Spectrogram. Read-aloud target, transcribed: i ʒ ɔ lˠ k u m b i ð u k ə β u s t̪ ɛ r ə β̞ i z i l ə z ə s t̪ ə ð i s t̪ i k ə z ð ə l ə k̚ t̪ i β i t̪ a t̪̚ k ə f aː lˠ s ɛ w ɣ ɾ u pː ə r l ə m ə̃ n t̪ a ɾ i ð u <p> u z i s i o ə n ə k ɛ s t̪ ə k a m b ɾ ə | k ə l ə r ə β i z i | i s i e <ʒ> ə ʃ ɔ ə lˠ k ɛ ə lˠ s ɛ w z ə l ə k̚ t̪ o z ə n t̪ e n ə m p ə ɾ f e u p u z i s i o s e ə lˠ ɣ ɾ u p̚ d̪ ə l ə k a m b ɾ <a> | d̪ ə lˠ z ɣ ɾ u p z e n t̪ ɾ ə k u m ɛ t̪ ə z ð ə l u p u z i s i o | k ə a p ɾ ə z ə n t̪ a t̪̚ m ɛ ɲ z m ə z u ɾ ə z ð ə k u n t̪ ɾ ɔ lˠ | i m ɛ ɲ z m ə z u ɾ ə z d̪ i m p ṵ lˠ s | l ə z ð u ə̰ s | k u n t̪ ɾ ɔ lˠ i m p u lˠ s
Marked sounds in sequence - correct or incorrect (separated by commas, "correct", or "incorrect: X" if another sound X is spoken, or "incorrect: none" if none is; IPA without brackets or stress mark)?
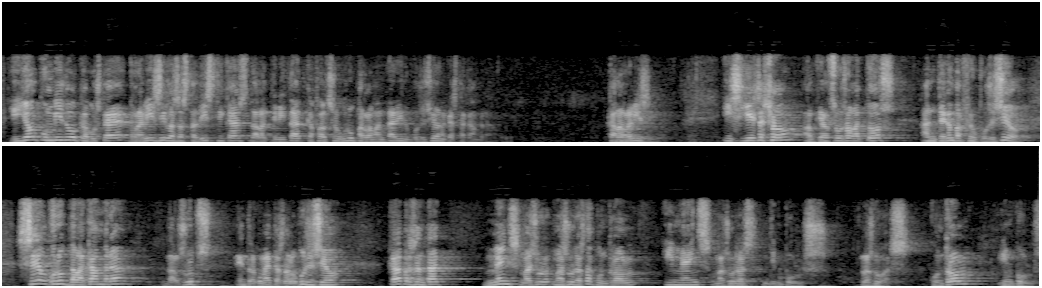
correct, incorrect: z, incorrect: ə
